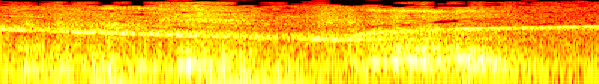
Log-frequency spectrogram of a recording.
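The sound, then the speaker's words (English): An ambulance siren wails steadily throughout, its pitch sliding slowly down and then rising again as it moves past, loud and continuous over a low rumble of traffic, with no talking. “Satan driving his ambulance around again.”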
